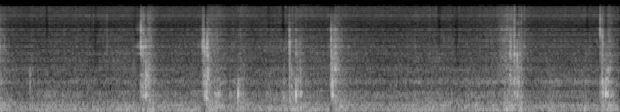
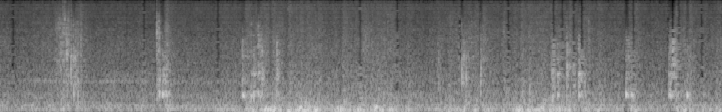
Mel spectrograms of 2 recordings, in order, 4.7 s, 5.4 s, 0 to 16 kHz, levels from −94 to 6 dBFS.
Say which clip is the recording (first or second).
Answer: second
